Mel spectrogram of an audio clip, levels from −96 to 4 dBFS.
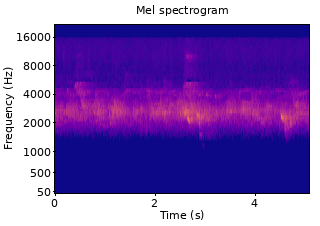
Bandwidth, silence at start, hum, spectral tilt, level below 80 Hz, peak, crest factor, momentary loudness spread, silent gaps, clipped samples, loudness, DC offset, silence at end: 16 kHz; 0 s; none; 8.5 dB/octave; under -90 dBFS; -20 dBFS; 24 dB; 12 LU; none; under 0.1%; -41 LUFS; under 0.1%; 0 s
